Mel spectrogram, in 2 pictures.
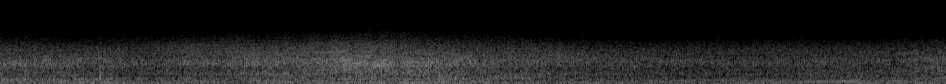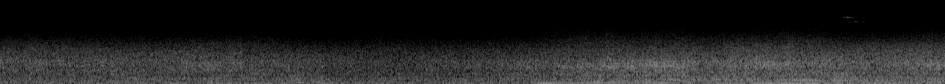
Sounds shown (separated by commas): car engine accelerating, car wheels rolling, car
